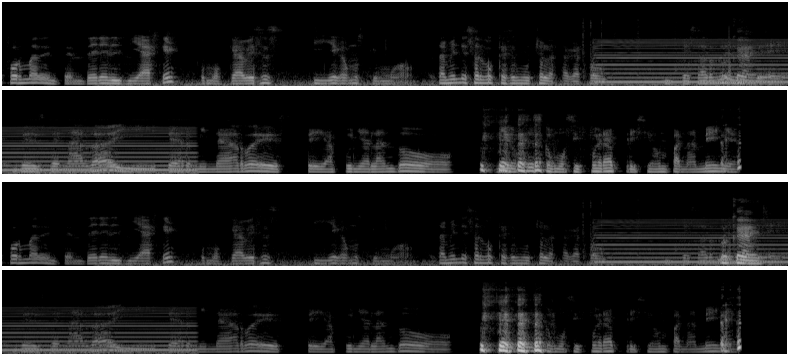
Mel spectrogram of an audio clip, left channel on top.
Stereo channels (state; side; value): normal; both; correlation 0.74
